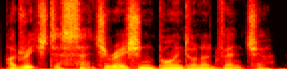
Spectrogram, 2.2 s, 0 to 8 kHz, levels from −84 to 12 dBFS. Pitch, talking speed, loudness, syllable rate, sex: 95 Hz, 195 wpm, -17 LUFS, 7.0 syllables/s, male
